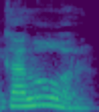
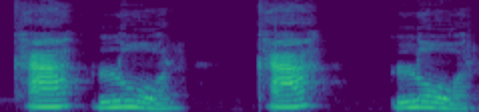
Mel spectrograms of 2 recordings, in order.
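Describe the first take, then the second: First: Said in the usual way. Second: "calor" broken in two, "ca... lor"; syllable by syllable. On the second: Shown as a demonstration. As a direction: pause between the syllables of "calor". Teacher splits word for learners.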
